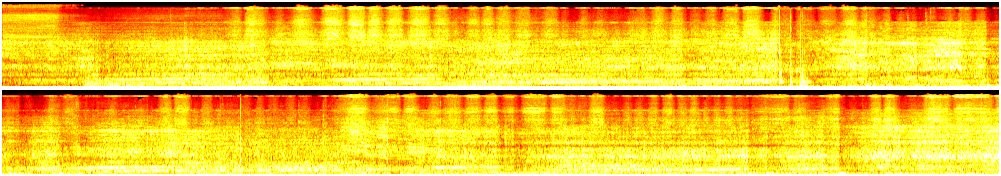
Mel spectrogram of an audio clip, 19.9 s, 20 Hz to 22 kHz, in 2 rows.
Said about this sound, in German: Der Sauber Mercedes C9, die Rückkehr der Silberpfeile auf die Rennpiste von Le Mans. Beim 24-Stunden-Rennen siegt das Team Maas Reuter Dickens.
